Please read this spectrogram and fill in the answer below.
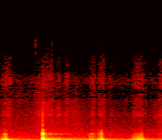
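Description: Microphone being handled and adjusted: a few dull knocks and bumps, the loudest about half a second in, followed by a brief ringing tone.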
